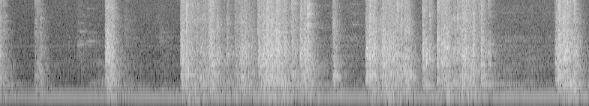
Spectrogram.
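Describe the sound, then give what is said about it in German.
Dense bursts of rapid mechanical clicking and clattering, like many relays switching in quick succession, come in several loud waves over a steady low electrical hum, with no talking. “das sind dann viele Relais, die ganz schnell hintereinander schalten.”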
